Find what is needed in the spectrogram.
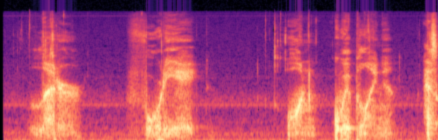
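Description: A man whispering close to a microphone in three short phrases, the start of a whispered reading.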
